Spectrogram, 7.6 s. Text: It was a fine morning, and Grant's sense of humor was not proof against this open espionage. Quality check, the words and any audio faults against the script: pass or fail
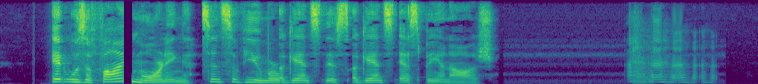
fail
